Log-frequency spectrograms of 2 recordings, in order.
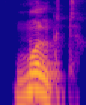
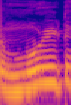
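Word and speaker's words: mulcted: Next word देखते हैं मुल्क्ड। मुल्क्ड, इसका प्रोनाउंसिएशन में ध्यान दीजिए, कुछ लोग इसे मुल्ट कहते हैं, लेकिन मुल्ट नहीं होता, ये होता है मुल्क्ड होता है।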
